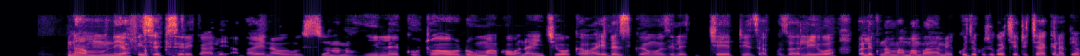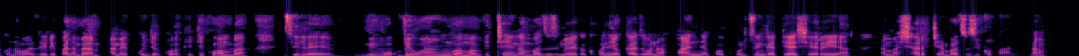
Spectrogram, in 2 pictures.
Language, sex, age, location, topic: Swahili, male, 18-24, Kisii, government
